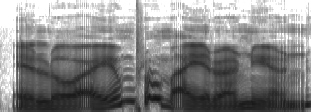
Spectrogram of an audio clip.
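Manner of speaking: put-on hammy Indian accent greeting. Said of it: "I'd just do the Indian accent".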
